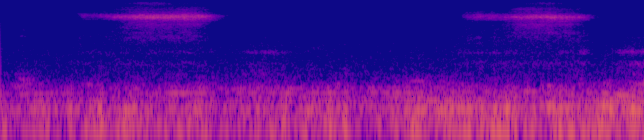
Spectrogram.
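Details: Girl snoring quietly in sleep: soft, low breathing noise with two faint hissing breaths over a steady background rumble.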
